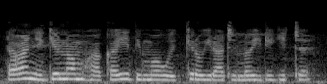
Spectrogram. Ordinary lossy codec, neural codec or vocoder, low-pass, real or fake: AAC, 24 kbps; none; 19.8 kHz; real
